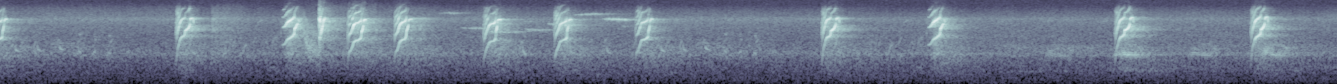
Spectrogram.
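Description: A Blossom-headed Parakeet gives about a dozen shrill, high, sharply clipped notes, singly or in quick pairs at an uneven pace, over quiet background.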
